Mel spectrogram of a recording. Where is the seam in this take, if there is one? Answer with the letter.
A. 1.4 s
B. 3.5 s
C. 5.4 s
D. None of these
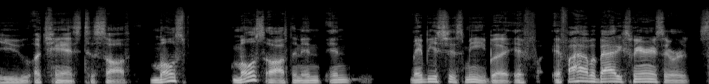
A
